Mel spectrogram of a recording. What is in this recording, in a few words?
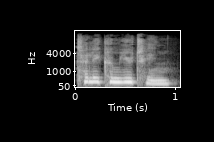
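"telecommuting", British English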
